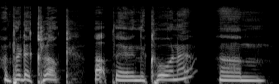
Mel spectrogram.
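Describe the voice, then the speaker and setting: A man's voice: sits high, fairly even intonation, normal speed, gravelly, darkish tone, no room sound, clean studio sound. A middle-aged man presenting a radio show in casual, rambling live chat, often repeating his phrases.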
